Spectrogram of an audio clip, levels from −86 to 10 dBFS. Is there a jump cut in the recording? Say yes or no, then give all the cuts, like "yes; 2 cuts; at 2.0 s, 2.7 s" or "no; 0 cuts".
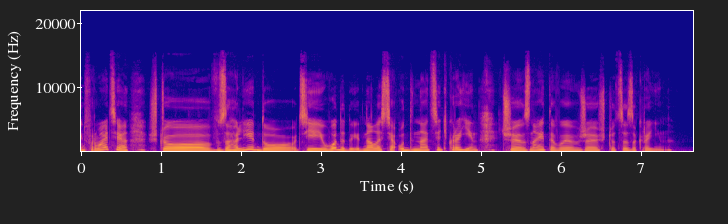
no; 0 cuts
